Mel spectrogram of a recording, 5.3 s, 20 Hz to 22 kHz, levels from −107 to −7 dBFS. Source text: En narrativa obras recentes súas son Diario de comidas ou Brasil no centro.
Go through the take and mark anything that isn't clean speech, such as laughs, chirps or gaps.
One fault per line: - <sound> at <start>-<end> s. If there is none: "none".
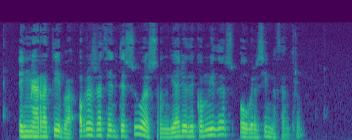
- dropout at 2.4-2.4 s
